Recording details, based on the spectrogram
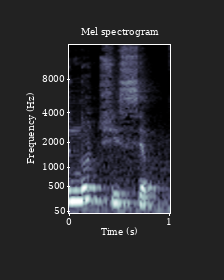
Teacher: notícia é uma palavra paroxítona que tem a penúltima sílaba mais forte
